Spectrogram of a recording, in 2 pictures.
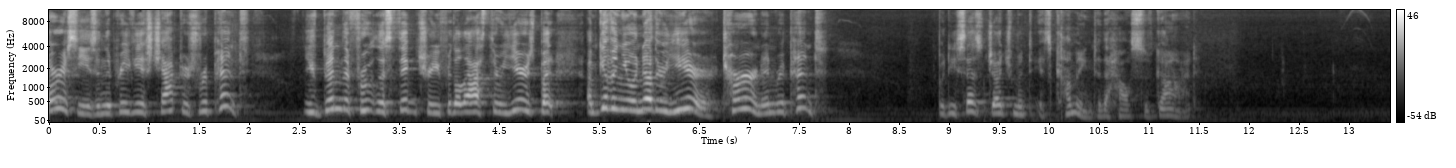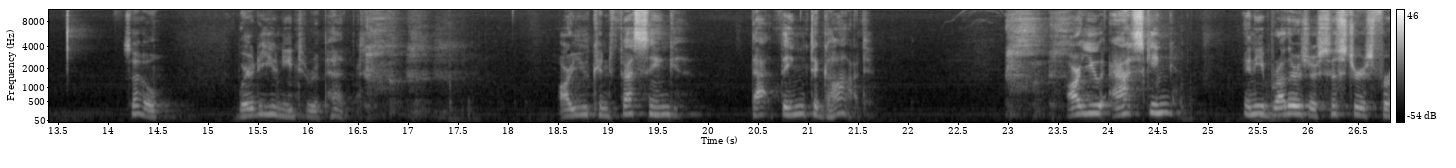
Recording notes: preached at Christ Our Savior Baptist Church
